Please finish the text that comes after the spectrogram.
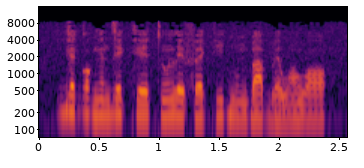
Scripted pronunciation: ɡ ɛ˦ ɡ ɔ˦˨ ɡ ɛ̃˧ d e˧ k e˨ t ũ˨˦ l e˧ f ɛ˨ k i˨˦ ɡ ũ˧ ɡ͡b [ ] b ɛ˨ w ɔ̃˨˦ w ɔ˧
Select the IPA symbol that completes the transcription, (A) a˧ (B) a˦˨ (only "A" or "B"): A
